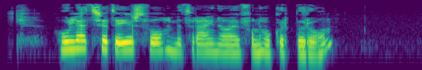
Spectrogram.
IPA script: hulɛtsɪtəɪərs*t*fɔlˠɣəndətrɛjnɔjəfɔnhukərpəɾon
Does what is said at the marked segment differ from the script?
no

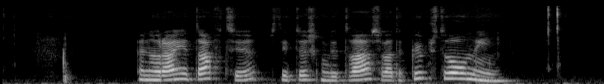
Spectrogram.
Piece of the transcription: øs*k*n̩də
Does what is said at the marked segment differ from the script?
no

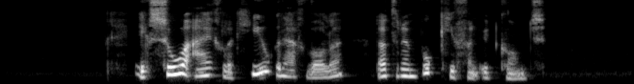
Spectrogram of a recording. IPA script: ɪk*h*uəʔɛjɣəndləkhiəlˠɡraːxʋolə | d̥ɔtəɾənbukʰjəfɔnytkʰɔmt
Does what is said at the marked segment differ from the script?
yes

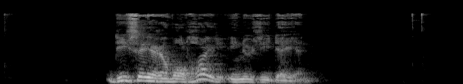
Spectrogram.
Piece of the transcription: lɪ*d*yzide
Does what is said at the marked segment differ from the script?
yes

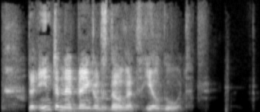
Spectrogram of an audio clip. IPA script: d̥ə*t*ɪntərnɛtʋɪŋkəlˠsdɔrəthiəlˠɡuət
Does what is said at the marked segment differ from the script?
yes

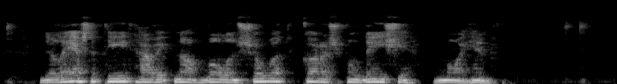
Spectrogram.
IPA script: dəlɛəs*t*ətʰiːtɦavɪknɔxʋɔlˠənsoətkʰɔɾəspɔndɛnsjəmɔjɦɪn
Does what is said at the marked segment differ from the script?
no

